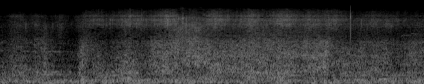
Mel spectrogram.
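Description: Garden hose spray nozzle spraying water, a steady hiss that starts about a second in, over a low rumble of wind on the microphone.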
